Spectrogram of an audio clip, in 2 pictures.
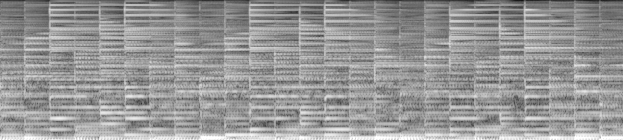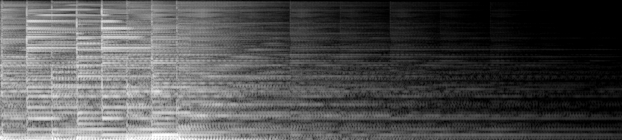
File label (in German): wavetable-synthese; klangsynthese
